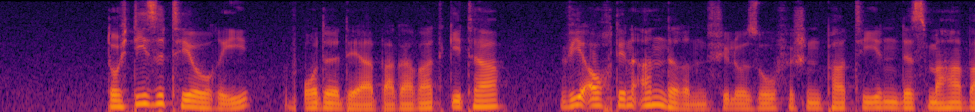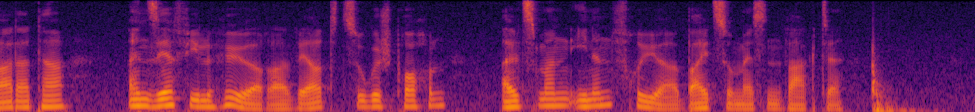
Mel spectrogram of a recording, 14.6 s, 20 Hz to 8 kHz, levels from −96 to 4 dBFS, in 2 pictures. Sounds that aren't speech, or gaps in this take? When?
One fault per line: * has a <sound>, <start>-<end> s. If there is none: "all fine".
* has a dropout, 2.2-2.3 s
* has a thud, 13.9-14.4 s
